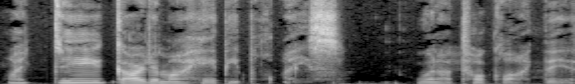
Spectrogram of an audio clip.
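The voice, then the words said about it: Australian accent. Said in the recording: “When you start smiling, you speak Australian.”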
